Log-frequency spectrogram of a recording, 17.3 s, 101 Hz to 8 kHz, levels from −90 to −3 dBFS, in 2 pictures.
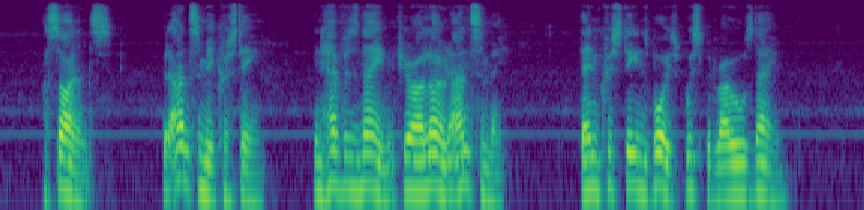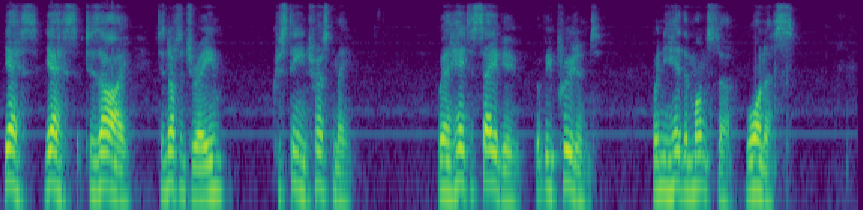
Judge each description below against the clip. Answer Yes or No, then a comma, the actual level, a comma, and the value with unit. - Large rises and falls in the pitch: No, average, 4.3 semitones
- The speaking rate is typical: Yes, average, 175 wpm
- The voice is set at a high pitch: No, medium, 145 Hz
